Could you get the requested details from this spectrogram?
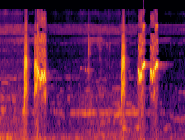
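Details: Sooty-headed bulbul song, used as a training recording for cage birds: two groups of sharp broadband chips, each followed by short whistled notes, set about two seconds apart against a quiet background.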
